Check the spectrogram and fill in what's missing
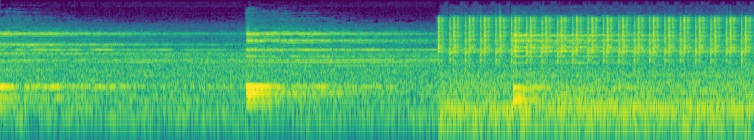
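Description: Aircraft engines in Microsoft Flight Simulator give a steady, faint mechanical drone that shifts pitch in steps, with a buzzing higher layer joining partway through; no talking.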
